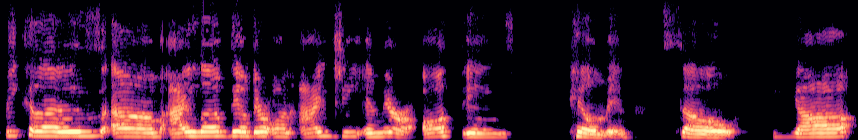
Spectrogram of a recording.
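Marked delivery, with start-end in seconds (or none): none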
